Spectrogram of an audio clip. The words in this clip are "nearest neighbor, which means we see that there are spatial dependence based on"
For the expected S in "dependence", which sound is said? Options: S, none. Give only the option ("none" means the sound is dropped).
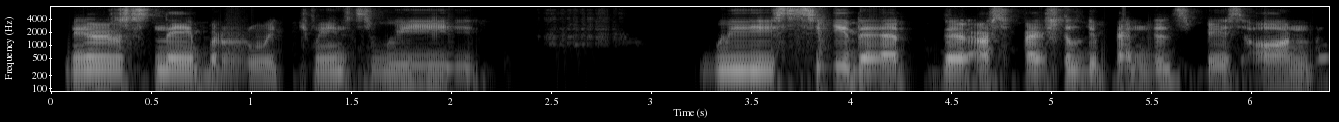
S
